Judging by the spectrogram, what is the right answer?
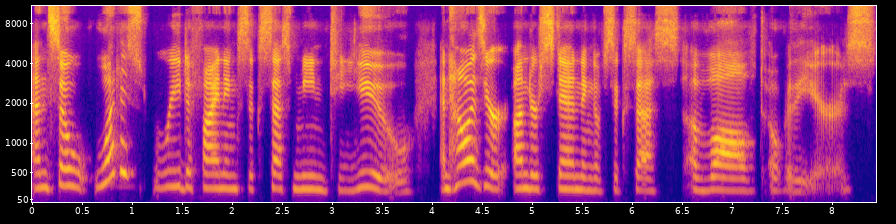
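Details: Adult woman speaking; typical speech.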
